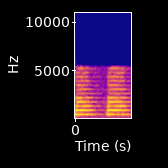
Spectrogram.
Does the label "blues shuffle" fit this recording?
No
